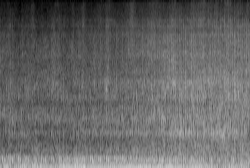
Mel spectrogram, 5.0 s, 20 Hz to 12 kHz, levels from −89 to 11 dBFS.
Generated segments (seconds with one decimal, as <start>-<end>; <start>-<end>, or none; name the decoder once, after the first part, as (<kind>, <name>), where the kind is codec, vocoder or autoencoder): 0.0-5.0 (codec, HILCodec)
